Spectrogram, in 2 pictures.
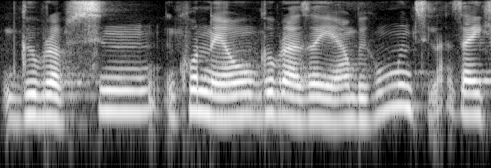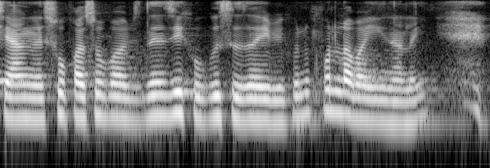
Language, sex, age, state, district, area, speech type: Bodo, female, 45-60, Assam, Kokrajhar, urban, spontaneous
